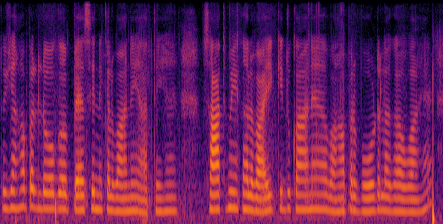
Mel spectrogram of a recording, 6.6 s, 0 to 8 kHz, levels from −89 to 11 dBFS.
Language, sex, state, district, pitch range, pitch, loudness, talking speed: Hindi, female, Haryana, Rohtak, 175-210 Hz, 195 Hz, -22 LUFS, 180 wpm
